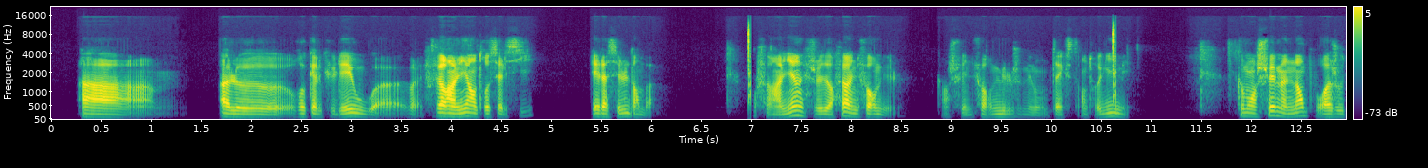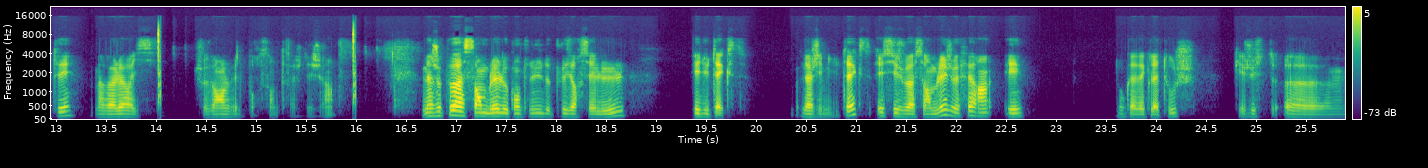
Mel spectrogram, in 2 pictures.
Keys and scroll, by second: 15.0 BackSpace.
